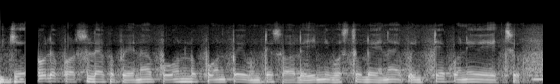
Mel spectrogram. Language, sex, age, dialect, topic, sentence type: Telugu, male, 25-30, Central/Coastal, banking, statement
